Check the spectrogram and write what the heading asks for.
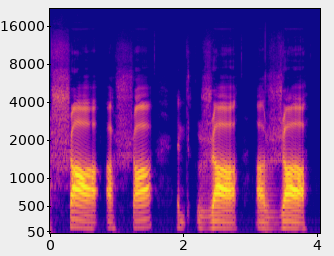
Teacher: the tongue is slightly more curled back when you say Polish retroflex consonants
